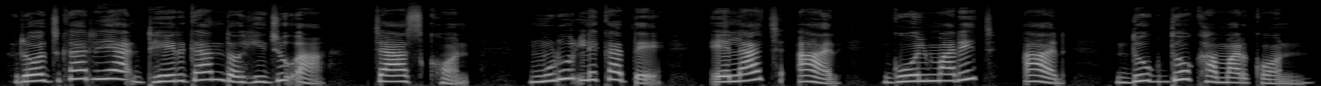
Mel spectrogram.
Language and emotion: Santali, neutral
